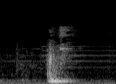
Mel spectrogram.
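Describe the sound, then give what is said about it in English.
A single heavy truck door slams shut with a deep, solid thud, followed by quiet background hum and no talking. “Slam the doors.”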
